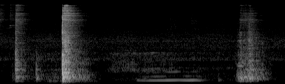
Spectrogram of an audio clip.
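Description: Metal teaspoons are handled, giving a few bright, sharp clinks close together at the start, a quiet stretch with a low hum, then one more clink near the end.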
